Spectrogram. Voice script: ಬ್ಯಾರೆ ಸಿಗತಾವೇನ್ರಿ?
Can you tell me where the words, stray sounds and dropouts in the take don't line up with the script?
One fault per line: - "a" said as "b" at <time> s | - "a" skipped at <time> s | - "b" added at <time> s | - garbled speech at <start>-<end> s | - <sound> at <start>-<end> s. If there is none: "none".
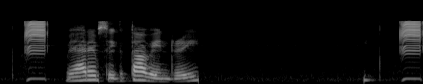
none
